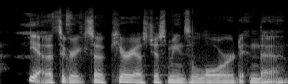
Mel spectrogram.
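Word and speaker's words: κύριος: Did you know that the Greek word that they use for Lord there is uh is pronounced curios? It's got a weird spelling was pronounced curios.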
